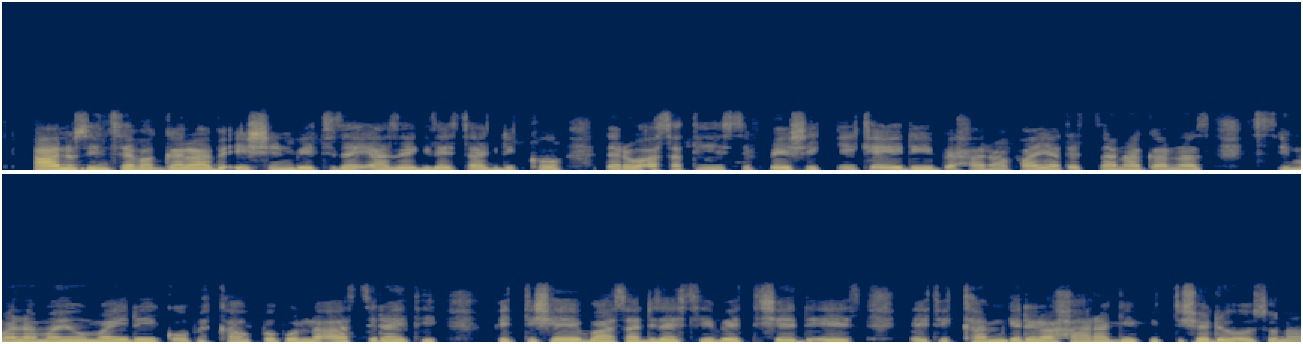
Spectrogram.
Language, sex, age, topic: Gamo, female, 18-24, government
